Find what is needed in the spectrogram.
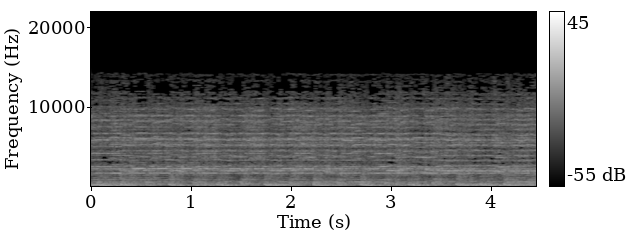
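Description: Folk dance music: a reedy wind-instrument melody over a steady drone, with a regular drum beat about twice a second.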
